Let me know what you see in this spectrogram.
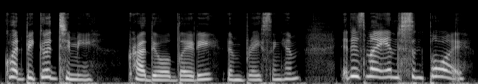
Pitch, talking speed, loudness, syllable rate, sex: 260 Hz, 200 wpm, -17 LUFS, 5.4 syllables/s, female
